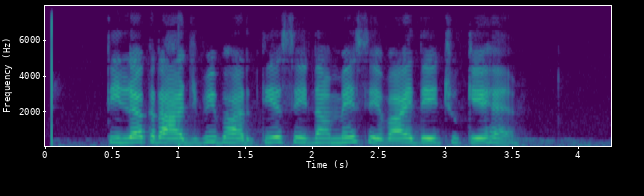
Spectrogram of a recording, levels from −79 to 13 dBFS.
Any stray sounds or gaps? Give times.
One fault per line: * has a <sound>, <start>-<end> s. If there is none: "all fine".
all fine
